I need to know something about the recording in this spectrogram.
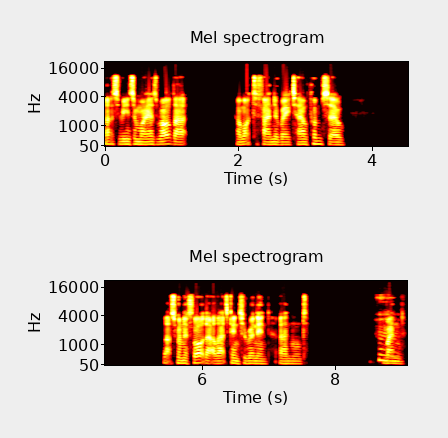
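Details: Adult man with a stammer who uses social media videos to build confidence; stuttering.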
